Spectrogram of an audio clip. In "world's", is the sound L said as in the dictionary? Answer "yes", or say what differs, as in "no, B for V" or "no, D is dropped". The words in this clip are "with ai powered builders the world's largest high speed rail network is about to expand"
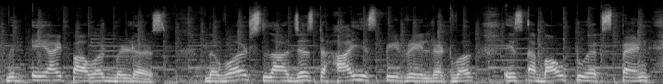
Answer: no, L is dropped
